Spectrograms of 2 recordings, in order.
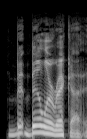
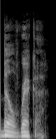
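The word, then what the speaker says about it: Billerica: It's B-I-L-L-E-R-I-C-A. – But I think so. Something like that. – So close to that. Whatever. Bill Rickett is what it looks like. – Mm. – That's not how it's pronounced. It's pronounced Bill Ricka. – B-I-L-L-R-A-I-C-K-A.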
